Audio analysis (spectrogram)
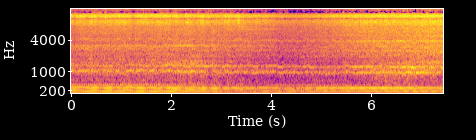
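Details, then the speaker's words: Wrecked 2006 Yamaha R1 finally started after about 57 tries, strong idle and revs with faint steady high whine, almost supercharger-like; owner unsure if it is the clutch, can't yet put it in gear safely to test. "And it's got, I think it's a weird sound coming from, I'm not sure if it's the clutch. Can't really tell."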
